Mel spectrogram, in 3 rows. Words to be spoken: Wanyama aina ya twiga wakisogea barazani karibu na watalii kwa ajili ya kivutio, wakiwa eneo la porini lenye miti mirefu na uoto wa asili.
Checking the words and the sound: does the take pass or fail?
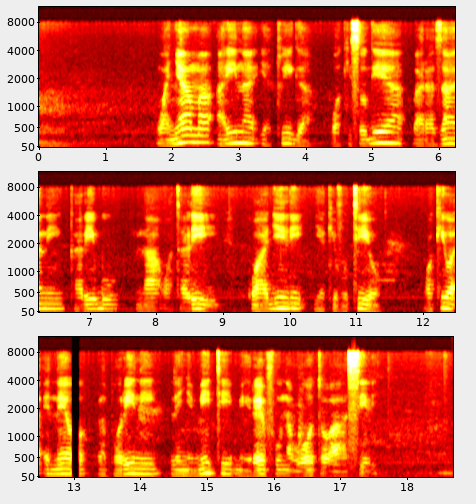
fail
